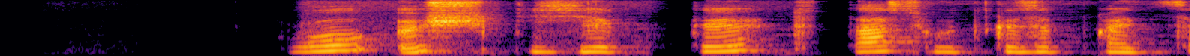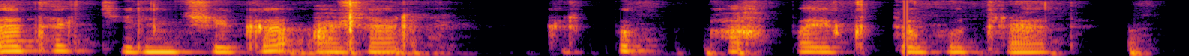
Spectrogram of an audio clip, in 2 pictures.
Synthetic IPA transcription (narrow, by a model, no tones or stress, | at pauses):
wo̞lˠʏʃkʲʰe̞ze̞k̚t̪ɪt̪ʰʊ̥t̪ɑswɵt̪kʲɪzɪp̚qʰɑjt̪sɑd̪ɑkʲʰe̞lɪnʃe̞kʲɪʔɑʒɑɾ | kʲʰɪɾpɪk̚qʰɑqpɑjkʲʰʏ̥t̪ɪpwo̞t̪əɾɑd̪ə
